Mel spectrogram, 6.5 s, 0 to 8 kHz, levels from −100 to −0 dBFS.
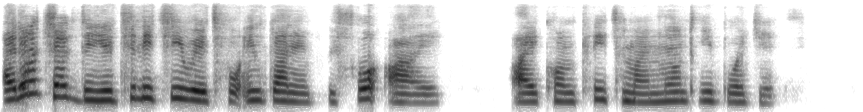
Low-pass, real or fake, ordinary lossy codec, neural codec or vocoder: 7.2 kHz; fake; none; codec, 24 kHz, 1 kbps, SNAC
